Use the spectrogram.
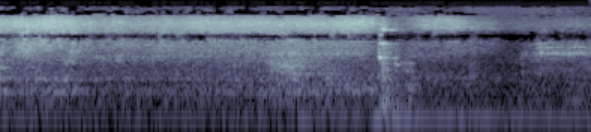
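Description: Water gushes steadily from a tap as someone washes up in a bathroom, a continuous hiss with a brief knock or bump partway through.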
